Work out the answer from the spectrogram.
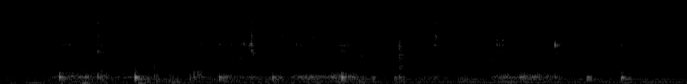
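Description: A person chewing food with the mouth closed: faint, irregular soft wet clicks and smacks, a few every second.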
